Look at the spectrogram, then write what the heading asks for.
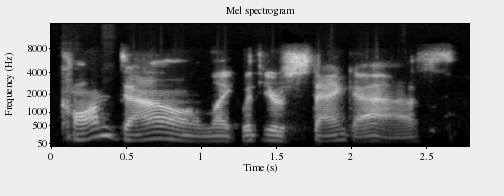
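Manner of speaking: lightly voiced Valley girl accent; a hint of Valley girl attitude. Shown as a demonstration. Doing a Valley girl accent to tease Lauren. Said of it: "I'm doing a Valley girl accent".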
